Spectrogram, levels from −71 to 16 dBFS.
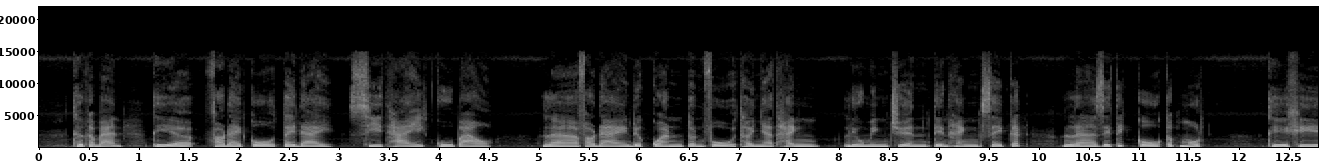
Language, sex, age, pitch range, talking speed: Vietnamese, female, 20-39, 190-225 Hz, 180 wpm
